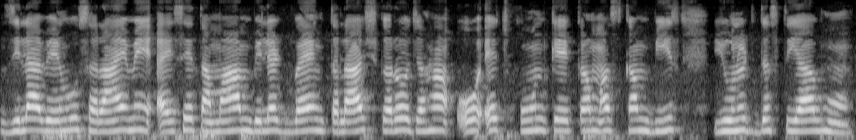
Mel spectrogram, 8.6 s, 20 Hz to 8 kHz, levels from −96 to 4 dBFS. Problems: none marked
